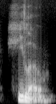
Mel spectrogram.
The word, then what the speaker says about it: Hilo: points out that the location in Hawaii is pronounced Hilo not Hilo so thank you for for that correction as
